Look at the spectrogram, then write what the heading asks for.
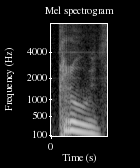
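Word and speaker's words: cruise: तरह से इसे पढ़ते हैं क्रु से नहीं क्रूज क्या पढ़ते हैं य आई जो हमारा जो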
